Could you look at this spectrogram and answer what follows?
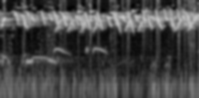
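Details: Saffron finches making noise: a dense, continuous stream of sharp, high chirps and tweets overlapping without pause, with a few lower, sliding whistled notes in the background.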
